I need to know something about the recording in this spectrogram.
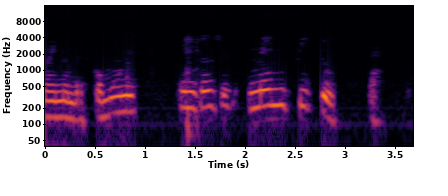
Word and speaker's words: tutta: Entonces, Menfi tutta. La doble T la vi y la escribí. Pero los acentos, ¿dónde van? Menfi, el acento adelante, tutta, el acento antes de la primera sílaba.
